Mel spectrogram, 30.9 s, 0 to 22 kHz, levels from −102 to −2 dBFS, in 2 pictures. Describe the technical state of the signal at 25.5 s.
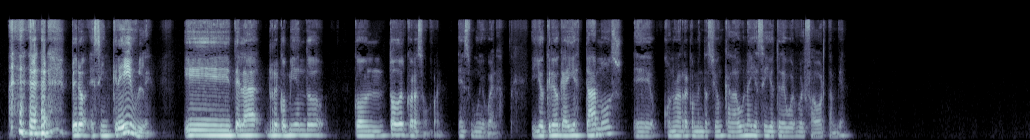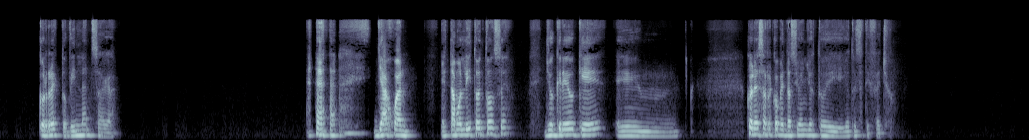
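At 25.5 s the speech signal is intact, with no technical fault present at that moment.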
